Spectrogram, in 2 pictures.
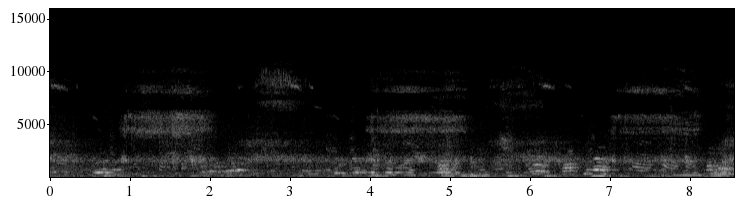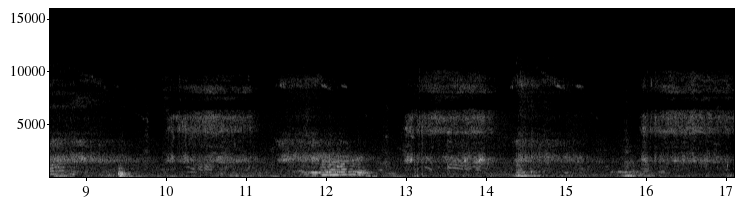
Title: Snoring Kid Part 4/5(2)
